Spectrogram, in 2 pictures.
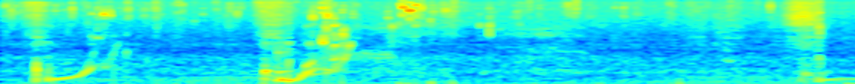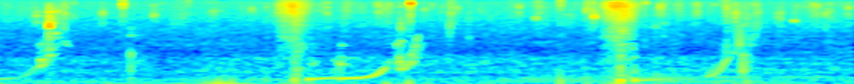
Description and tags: stereo wave recording of different bubbles, made a few years ago for a theatre music
kitchen, bubble, water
